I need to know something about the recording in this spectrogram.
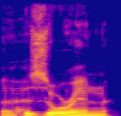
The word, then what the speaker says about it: Hazoran: Yeah, 7 gods that are part of the Hazoran Combine. That's how that word is pronounced.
